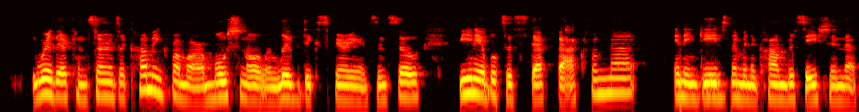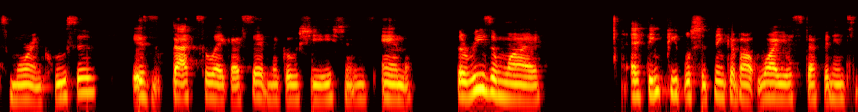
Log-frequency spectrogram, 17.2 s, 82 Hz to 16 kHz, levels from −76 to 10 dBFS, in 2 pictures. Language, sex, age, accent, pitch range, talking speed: English, female, 30-49, American, 150-185 Hz, 175 wpm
